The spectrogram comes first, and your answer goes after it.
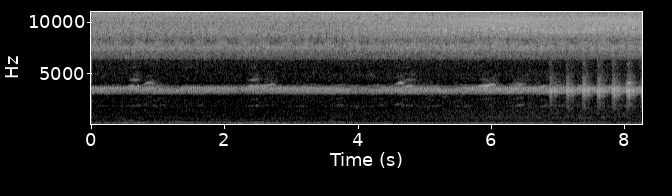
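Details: Courting tree frogs: a rapid train of about six sharp clicked pulses toward the end, over continuous high-pitched insect trilling.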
